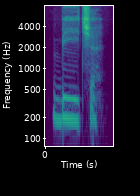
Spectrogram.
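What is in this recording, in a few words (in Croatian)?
"bice", Hrvatski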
